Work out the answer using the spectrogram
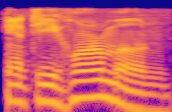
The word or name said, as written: antihormone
